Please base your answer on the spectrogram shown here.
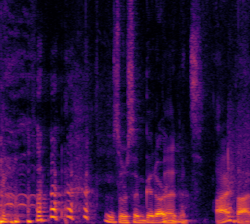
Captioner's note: laughing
